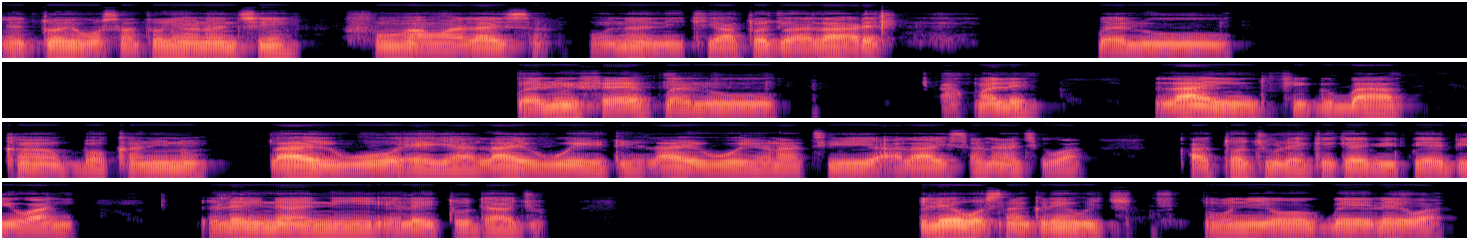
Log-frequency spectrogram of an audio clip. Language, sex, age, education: Yoruba, male, 46-60, tertiary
